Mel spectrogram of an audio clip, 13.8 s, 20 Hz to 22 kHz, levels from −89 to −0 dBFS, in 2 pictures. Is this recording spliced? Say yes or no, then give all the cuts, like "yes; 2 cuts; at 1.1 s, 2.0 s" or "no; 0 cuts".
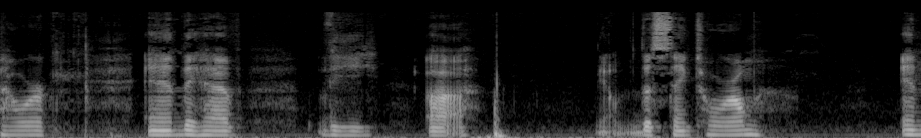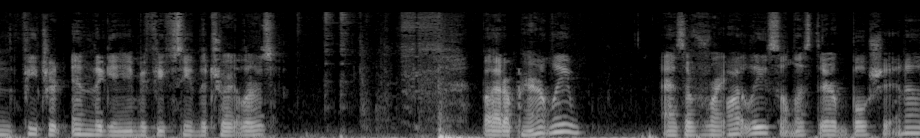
yes; 1 cut; at 12.3 s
